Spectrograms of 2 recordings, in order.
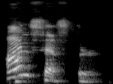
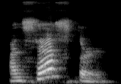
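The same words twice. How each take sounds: First: The stress is on the first syllable. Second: The stress is on the second syllable. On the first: The speaker calls it right. "the accent is on the first syllable" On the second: The speaker calls it wrong. "not ancestor"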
